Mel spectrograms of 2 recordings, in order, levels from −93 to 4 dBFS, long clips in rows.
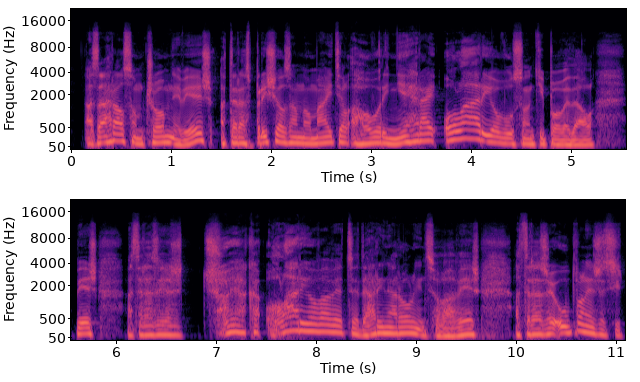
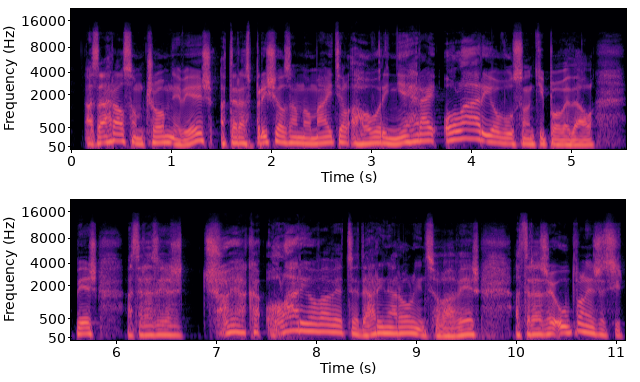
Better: neither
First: none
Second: none

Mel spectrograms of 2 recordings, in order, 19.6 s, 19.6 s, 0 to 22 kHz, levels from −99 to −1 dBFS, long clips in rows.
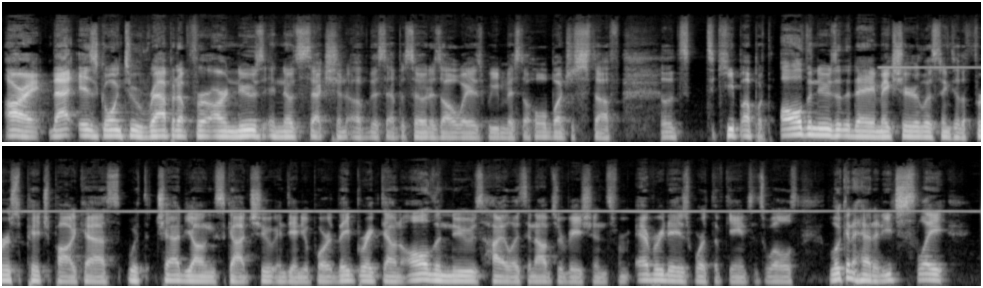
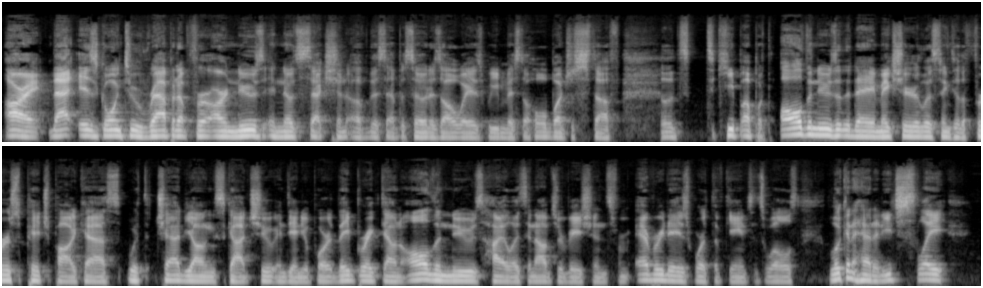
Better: second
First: high-pitched whine; loud; from 9 s on; 4 kHz, 10 dB below the speech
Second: none

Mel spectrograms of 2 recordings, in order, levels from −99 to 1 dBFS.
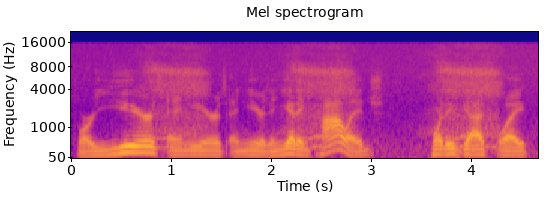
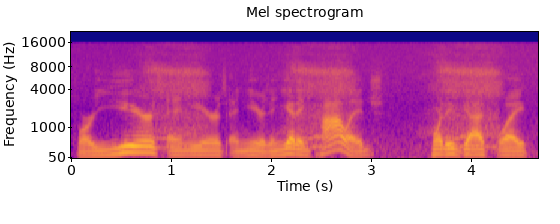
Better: neither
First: hiss; loud; throughout; 9 dB below the speech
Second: hiss; loud; throughout; 9 dB below the speech

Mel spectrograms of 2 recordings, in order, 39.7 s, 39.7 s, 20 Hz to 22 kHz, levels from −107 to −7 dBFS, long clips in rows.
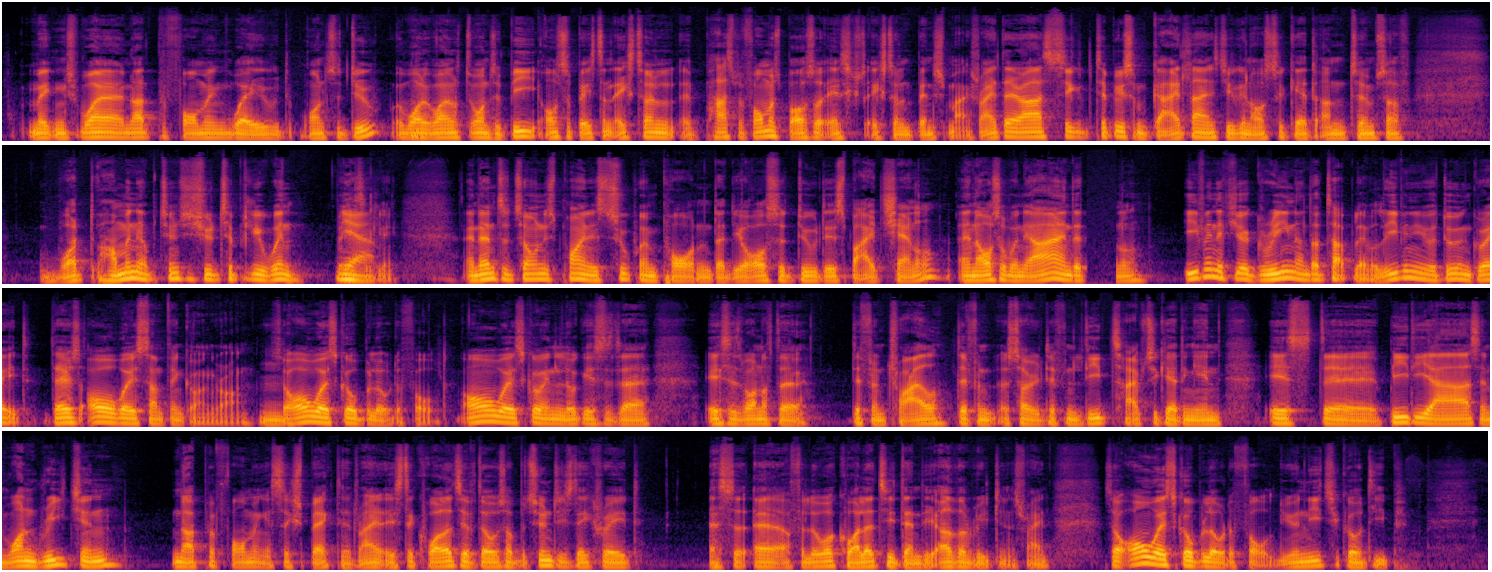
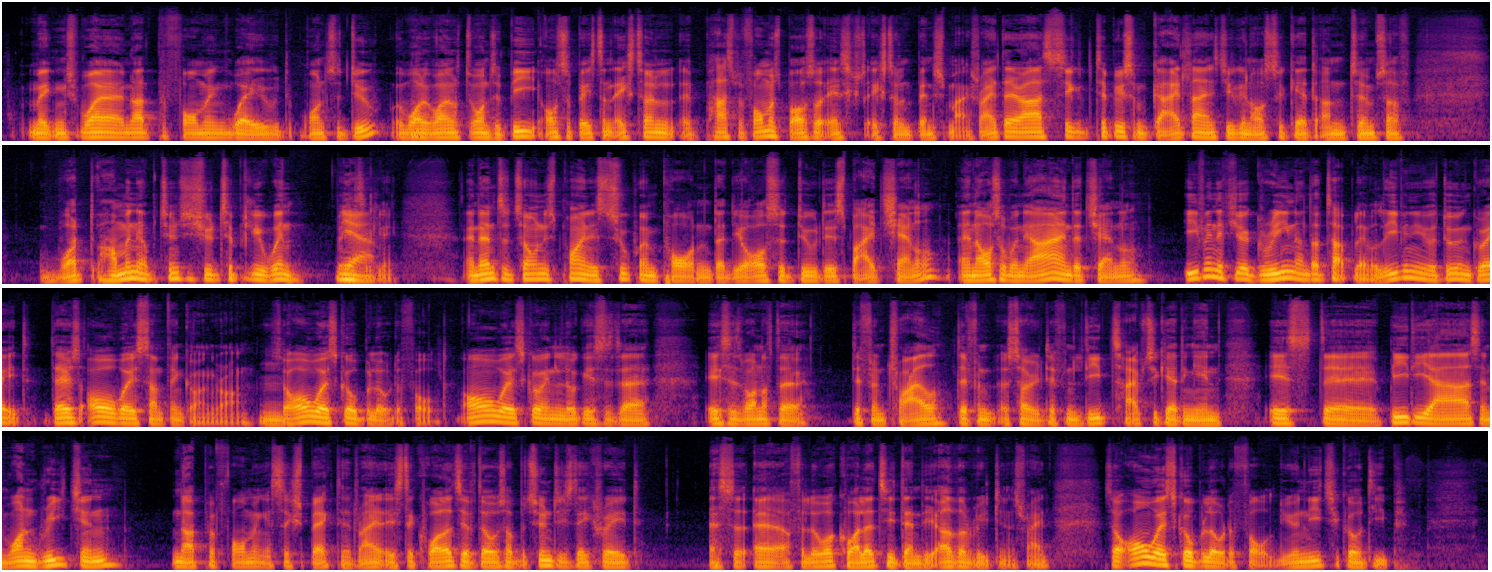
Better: second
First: audio cutting out; at 17 s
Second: none

